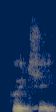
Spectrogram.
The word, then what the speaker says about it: Pucci: Is that how you say that? Yeah, Pucci. Pucci? Well, the other alternative I wasn't going to say out loud. So, It's a hard C.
